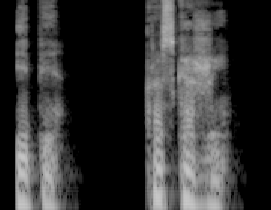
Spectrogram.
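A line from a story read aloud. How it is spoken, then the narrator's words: Whisper. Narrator (Russian): шепнул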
